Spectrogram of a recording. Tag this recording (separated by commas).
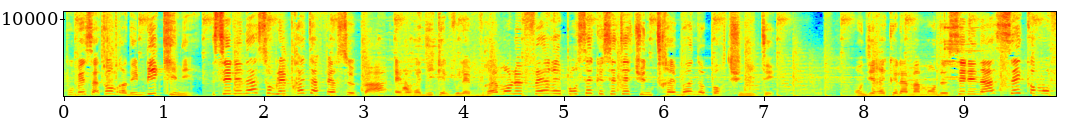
Speech, Music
